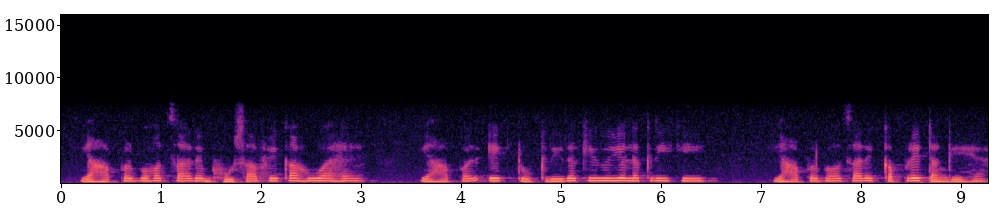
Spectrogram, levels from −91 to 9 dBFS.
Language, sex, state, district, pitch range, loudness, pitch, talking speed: Hindi, female, Bihar, East Champaran, 210-235 Hz, -16 LUFS, 230 Hz, 155 wpm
